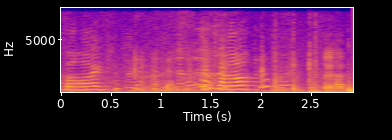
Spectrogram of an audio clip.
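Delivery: put-on high sing-song goodbye to a baby; baby talk. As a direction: coo it high to the little one.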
